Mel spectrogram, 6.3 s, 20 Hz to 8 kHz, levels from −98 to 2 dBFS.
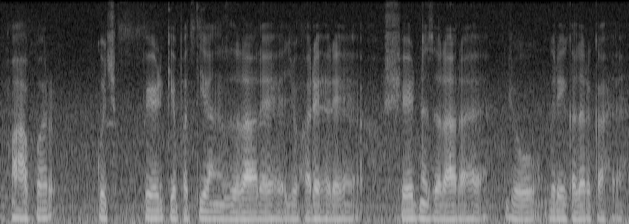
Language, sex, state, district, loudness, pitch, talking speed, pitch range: Hindi, male, Bihar, Samastipur, -32 LUFS, 95 Hz, 220 wpm, 95-100 Hz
